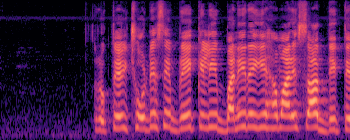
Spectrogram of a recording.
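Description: A woman reads out calmly, close to a microphone.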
